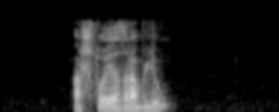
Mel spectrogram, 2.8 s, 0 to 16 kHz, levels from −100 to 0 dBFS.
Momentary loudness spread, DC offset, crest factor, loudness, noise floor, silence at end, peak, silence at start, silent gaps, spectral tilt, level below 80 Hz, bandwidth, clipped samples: 12 LU; under 0.1%; 20 dB; -27 LUFS; -89 dBFS; 1.1 s; -10 dBFS; 0.75 s; none; -5.5 dB/octave; -58 dBFS; 8 kHz; under 0.1%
